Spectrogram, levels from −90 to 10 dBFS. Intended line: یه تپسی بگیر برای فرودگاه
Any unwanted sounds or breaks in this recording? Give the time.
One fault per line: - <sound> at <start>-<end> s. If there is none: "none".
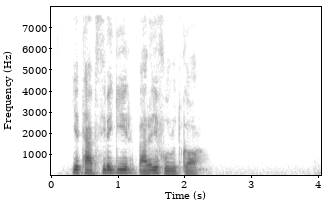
none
